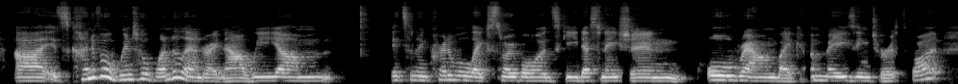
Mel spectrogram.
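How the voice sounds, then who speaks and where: With an Australian accent, a woman speaks at a fairly low pitch. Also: ordinary pitch variation, moderate pace. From Australia, Sydney northern beaches. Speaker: travel blogger and photographer. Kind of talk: podcast interview.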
